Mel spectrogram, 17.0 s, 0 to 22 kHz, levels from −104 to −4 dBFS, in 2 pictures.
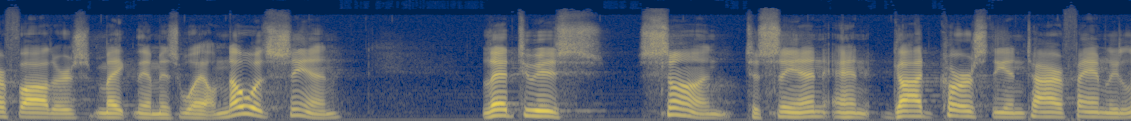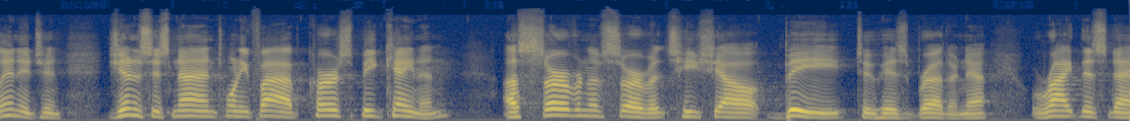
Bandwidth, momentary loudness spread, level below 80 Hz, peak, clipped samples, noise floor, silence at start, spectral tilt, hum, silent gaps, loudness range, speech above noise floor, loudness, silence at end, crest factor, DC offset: over 20 kHz; 10 LU; -66 dBFS; -6 dBFS; under 0.1%; -64 dBFS; 0 s; -4 dB/octave; none; none; 1 LU; 38 dB; -26 LUFS; 0 s; 20 dB; under 0.1%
